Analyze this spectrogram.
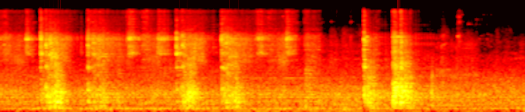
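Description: A metal spatula stirs and scrapes roasting coriander seeds around a metal kadhai, with a rustling scrape about every half second. Two louder strokes come about four and a half and five seconds in, and then the stirring stops. The seeds are roasted to a reddish brown.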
